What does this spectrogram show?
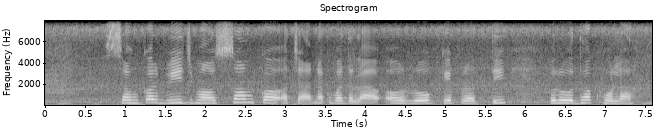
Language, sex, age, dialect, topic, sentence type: Bhojpuri, female, 25-30, Western, agriculture, statement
